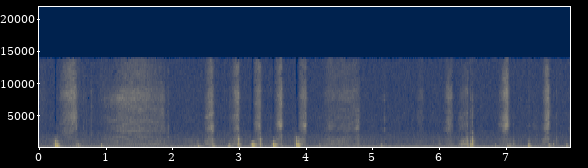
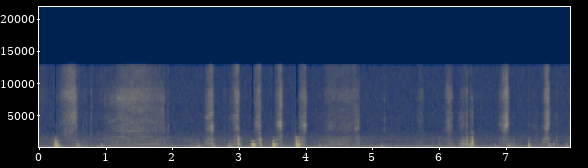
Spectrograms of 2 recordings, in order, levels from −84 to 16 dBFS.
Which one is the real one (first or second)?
first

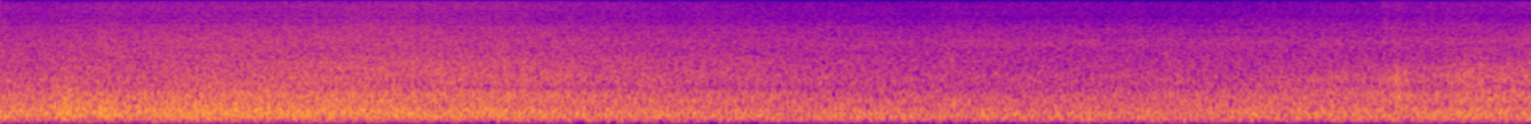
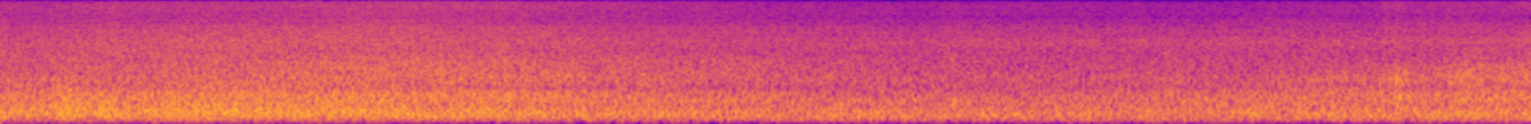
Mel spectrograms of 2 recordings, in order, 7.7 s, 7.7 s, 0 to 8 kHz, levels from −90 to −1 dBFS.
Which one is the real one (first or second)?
second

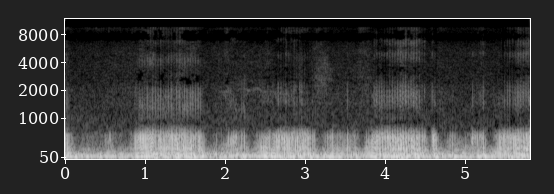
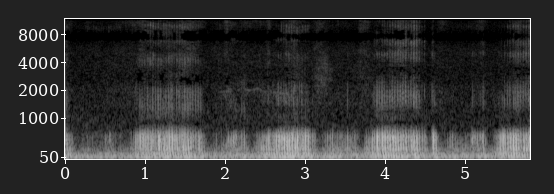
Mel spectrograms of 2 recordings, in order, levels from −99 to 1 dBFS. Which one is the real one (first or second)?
second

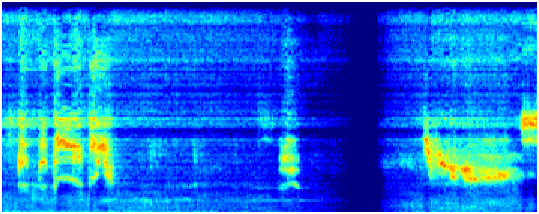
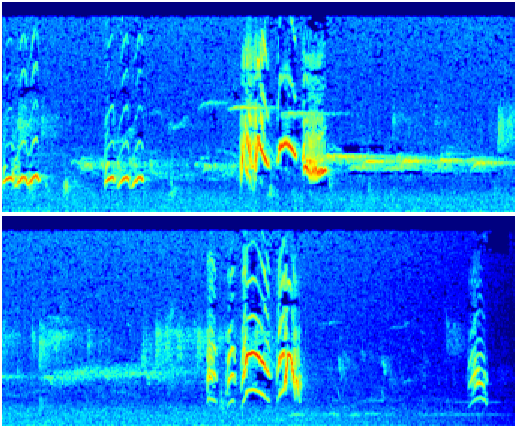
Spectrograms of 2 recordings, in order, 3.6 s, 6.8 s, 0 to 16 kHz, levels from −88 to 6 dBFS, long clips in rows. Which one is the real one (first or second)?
second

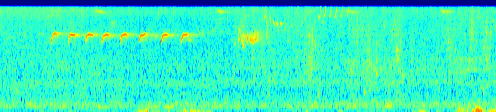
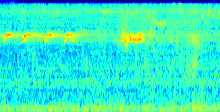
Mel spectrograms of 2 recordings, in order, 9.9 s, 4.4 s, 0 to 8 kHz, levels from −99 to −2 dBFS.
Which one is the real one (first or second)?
first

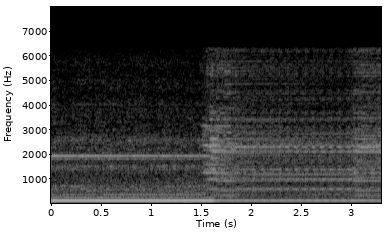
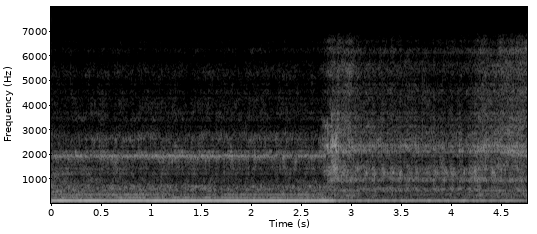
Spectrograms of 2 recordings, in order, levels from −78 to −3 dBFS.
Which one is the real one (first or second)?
first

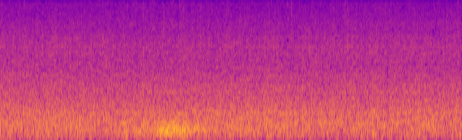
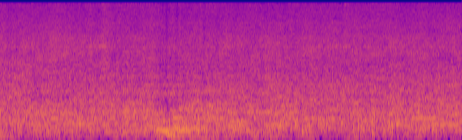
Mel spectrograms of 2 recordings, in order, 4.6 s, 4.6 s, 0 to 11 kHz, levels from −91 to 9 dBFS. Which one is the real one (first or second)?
first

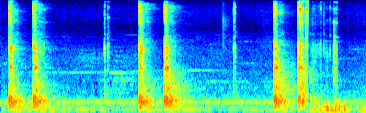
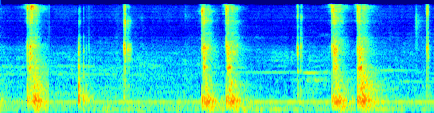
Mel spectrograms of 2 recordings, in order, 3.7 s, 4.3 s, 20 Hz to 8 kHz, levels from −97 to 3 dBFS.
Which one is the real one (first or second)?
first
